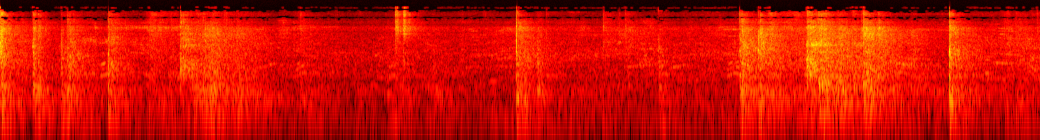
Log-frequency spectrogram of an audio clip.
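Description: Bowling alley noise: bowling balls thudding and knocking, with several sharp knocks spread through and stretches of denser clatter, over background voices.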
